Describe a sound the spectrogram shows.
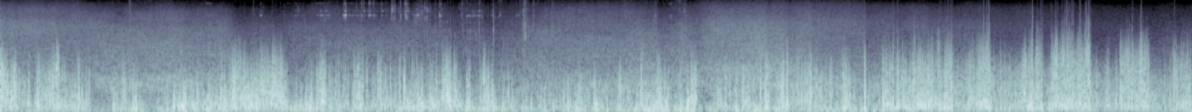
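Waves crash and wash against rocks.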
